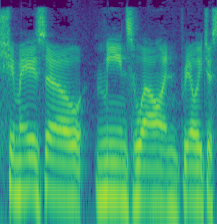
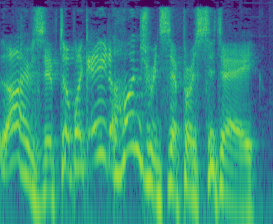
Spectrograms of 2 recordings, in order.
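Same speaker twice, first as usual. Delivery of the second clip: put-on, pitched-up old codger voice; 8 semitones higher than usual. Discussing a show's voice cast, the speaker imitates the old guy character: imitating an old man. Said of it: "voicing the old guy who's like".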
